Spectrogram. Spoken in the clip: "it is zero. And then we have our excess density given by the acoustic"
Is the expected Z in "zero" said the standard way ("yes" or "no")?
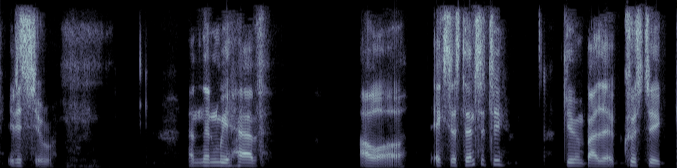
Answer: no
